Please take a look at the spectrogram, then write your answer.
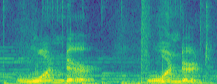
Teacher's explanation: the stress the emphasis is on the first syllable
